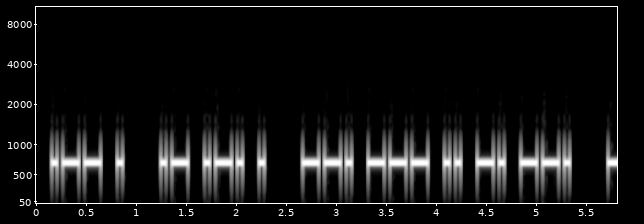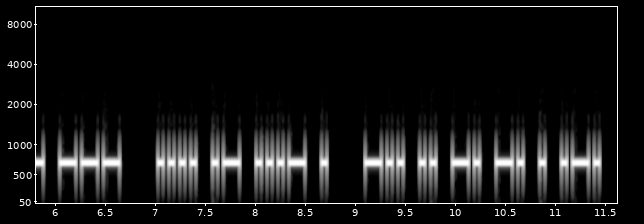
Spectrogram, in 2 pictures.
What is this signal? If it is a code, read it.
Morse code, heard as a keyed tone, about 22 wpm, 700 Hz. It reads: WE ARE GOING TO HAVE DINNER
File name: practice / 22wpm / Sentences with 3-Word Phrases - 22wpm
